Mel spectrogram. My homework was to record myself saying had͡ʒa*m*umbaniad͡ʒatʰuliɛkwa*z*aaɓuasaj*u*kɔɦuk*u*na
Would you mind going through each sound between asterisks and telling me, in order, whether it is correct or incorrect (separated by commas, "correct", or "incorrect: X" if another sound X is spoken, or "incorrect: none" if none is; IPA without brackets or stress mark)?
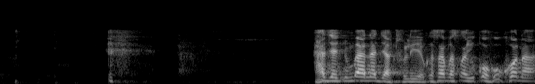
incorrect: ɲ, incorrect: s, correct, incorrect: ɔ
